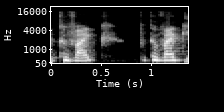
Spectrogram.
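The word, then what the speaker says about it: Kveik: Like, say, for example, the Kvike yeast. – You're saying it right. – Good. – The right way to say it.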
